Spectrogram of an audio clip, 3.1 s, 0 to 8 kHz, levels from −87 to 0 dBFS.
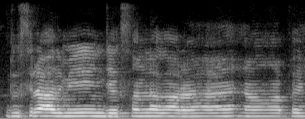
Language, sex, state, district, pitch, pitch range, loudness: Hindi, female, Bihar, West Champaran, 220 Hz, 215-225 Hz, -17 LUFS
